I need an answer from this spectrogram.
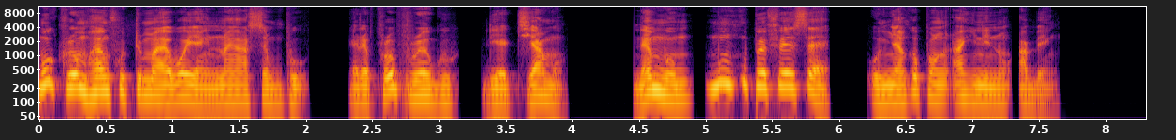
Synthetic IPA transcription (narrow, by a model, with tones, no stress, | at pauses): mʊ̃˦kʰu˨ɾõ˦m˦ɦã˦m̩˦fu˦tũ˦mã˨wɔ˦jɛ̃˨n̩˨nã˦a˦sɪ̃˦m̩˦pʰu˦ | ɛ˨ɾɪ˨pʰʊ˨ɾo˦pʰu˨ɾæ˦ɡu˨ | dɪ˨æ˨tʰi˦a˦mʊ̰̃˨ | nã˨m̩˦mõ˨m˦mʊ̃˦hũ˦pe˦fe˦sɛ˦ | ɔ˨ɲã˨ŋko˦pʰɔ̃˦na̰˦ɦĩ˦nĩ˨nʊ̃˦ʔa˨bɛ̰̃˨n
